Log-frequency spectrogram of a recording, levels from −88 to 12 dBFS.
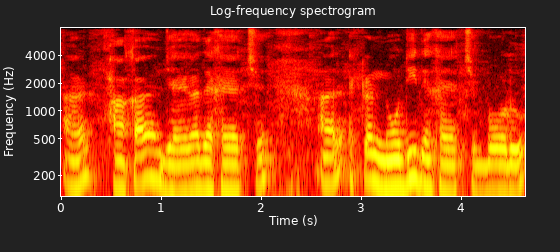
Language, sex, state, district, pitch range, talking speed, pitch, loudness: Bengali, male, West Bengal, Jhargram, 130-150 Hz, 155 wpm, 135 Hz, -16 LUFS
